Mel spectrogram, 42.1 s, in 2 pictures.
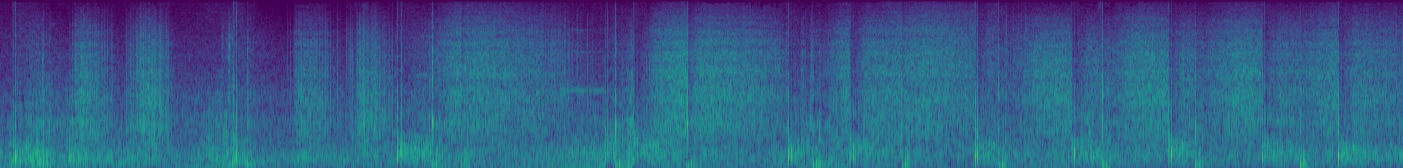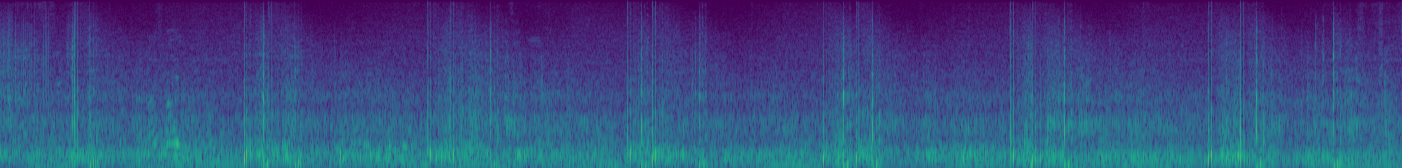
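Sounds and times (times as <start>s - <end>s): continuous hiss: 0.0s - 42.0s
firework shells bursting: 3.3s - 22.7s.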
